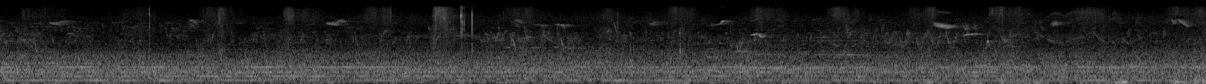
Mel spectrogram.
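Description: Birds singing in the trees: short, high chirps scattered all through, over a steady low hum.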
